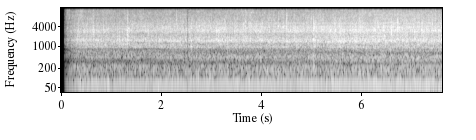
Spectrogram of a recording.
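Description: Tractor engine running steadily under load as it drives an Ozduman inter-row rotavator, its rotor units churning through the soil between the crop rows.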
